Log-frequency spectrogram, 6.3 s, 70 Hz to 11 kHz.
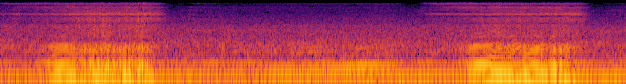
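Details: Loud, rattling snores on each inward breath, about 10 breaths a minute, with quieter breathing between over steady hum; snoring during sleep recorded with the SnoreLab phone app.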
